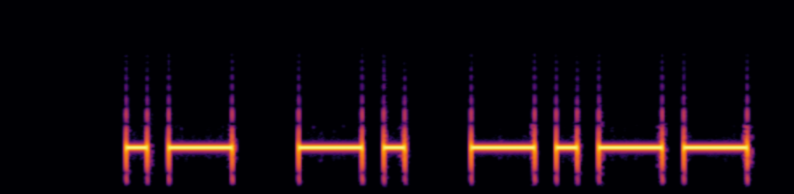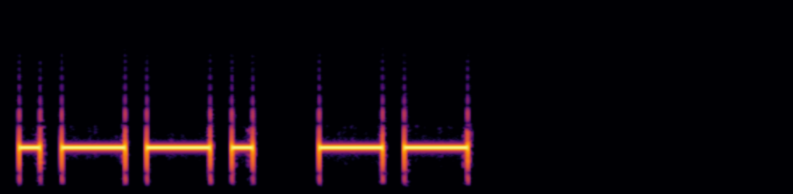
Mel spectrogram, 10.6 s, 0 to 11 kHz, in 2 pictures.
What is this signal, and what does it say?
Morse code, heard as a keyed tone, about 8 wpm, 800 Hz. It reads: ANYPM
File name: LEZIONI / 8 YJ45 / 8 Y 8wpm 3245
